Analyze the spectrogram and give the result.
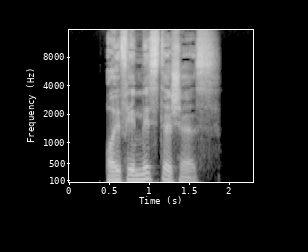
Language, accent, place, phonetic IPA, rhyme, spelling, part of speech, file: German, Germany, Berlin, [ɔɪ̯feˈmɪstɪʃəs], -ɪstɪʃəs, euphemistisches, adjective, De-euphemistisches.ogg
- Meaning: strong/mixed nominative/accusative neuter singular of euphemistisch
